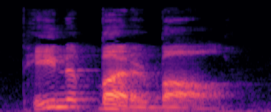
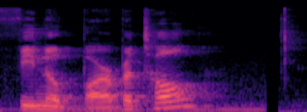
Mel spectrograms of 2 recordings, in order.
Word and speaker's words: Phenobarbital: Peanut butter ball. What? Peanut butter ball. Phenobarbital? That's the one. You sure pronounce it funny.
